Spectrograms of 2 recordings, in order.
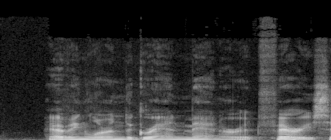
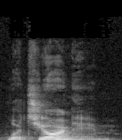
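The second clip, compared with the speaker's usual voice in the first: a lightly voiced girl, a touch lower, stress on your; girlish question; 4 semitones lower than usual. A narrator's reading. Wendy returning the question to Peter, hint of a girl. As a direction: turn it back on him with stress on your.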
